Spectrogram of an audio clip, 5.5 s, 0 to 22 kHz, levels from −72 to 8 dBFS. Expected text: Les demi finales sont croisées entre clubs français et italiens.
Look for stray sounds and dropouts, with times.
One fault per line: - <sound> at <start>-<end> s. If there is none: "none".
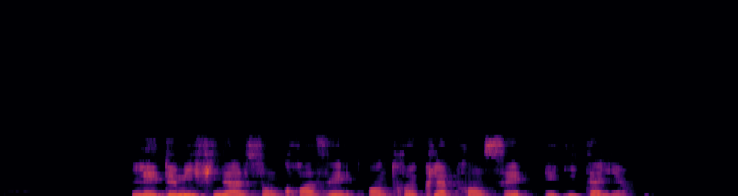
none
